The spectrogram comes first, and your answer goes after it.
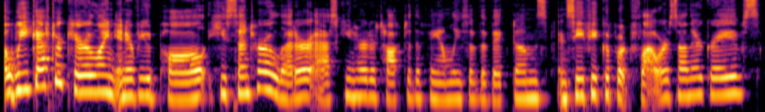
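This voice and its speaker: A woman's voice: mid-range voice, gravelly. A woman narrating a true crime story in a conversational way, with musing personal asides. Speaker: true crime channel host.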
